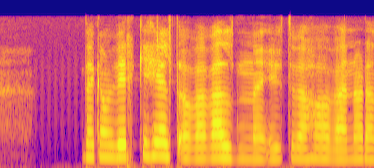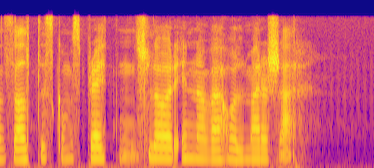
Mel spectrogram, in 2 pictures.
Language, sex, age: Norwegian, female, 20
